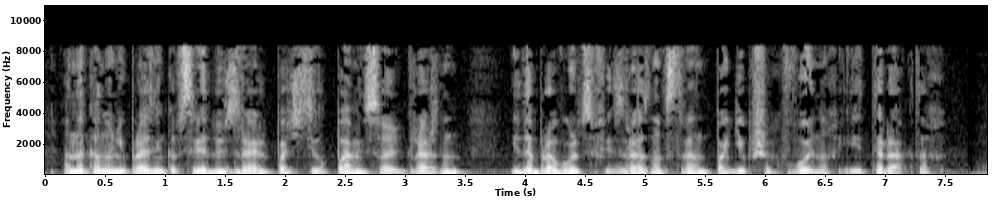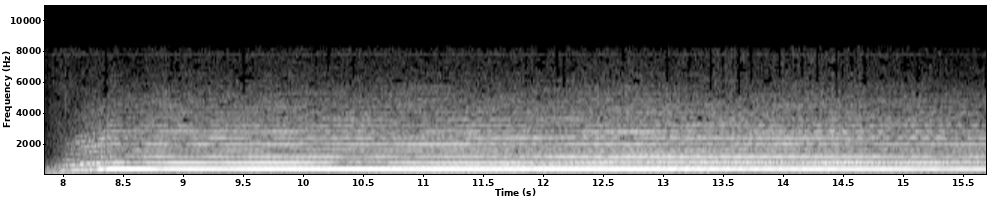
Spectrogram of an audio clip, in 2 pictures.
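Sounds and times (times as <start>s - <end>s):
speech: 0.2s - 8.1s
civil defense memorial siren: 7.7s - 15.6s.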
